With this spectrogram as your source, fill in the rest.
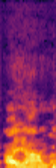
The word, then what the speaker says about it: Iyanla: Once somebody did ask this question, since Iyanla, how you pronounce it? It's Iyanla.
